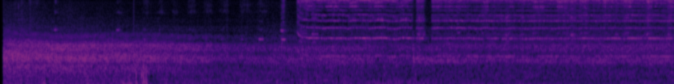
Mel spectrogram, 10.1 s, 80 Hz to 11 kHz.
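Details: 2018 Mazda CX-5 with good pads and rotors: a thin, steady high-pitched squeal over road rumble on right turns that stops when braking. A brake pad retaining clip touching the rotor was fixed by adjusting it, with no parts needed.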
